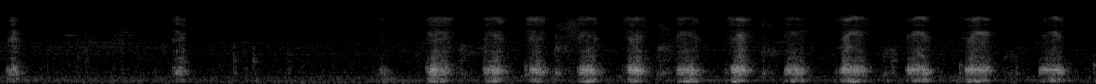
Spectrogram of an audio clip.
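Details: Boston Terrier reverse sneezing (respiratory fit, brachycephalic breathing spasm), beginning with him licking his snout: a rapid series of loud snorting inhalations, about two a second.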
